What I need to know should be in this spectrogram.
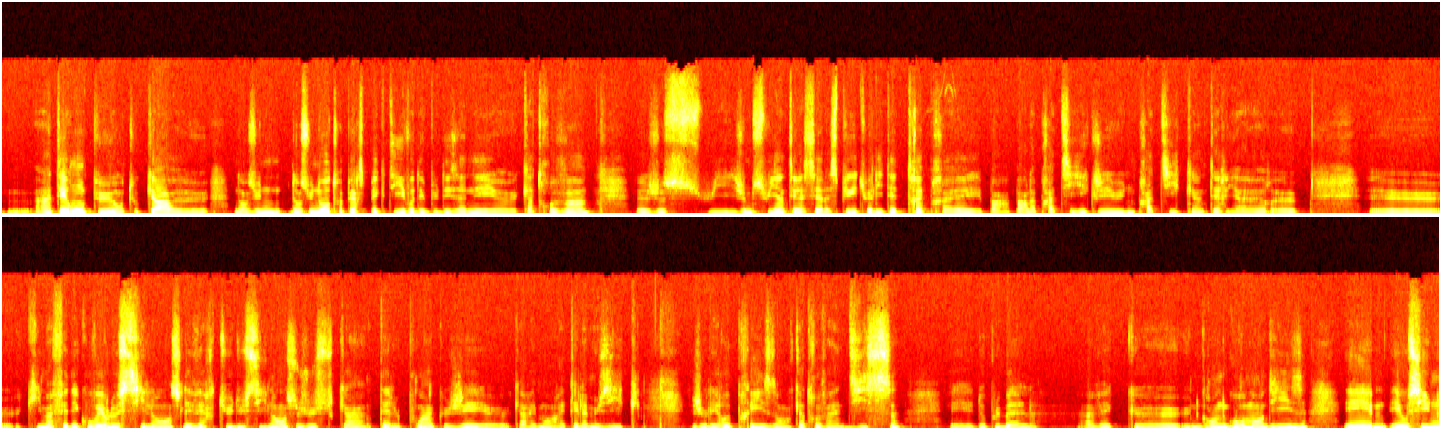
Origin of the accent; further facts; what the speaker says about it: Paris, Île-de-France, France; Donc mes parents sont venus en France, je suis né à Paris, j'ai fait mes études au conservatoire de Paris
